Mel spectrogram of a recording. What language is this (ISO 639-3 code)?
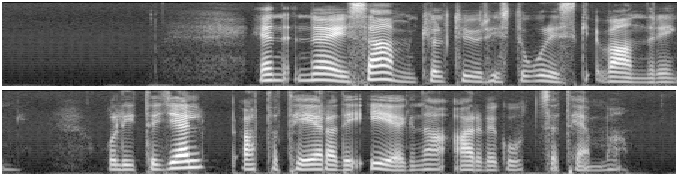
swe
